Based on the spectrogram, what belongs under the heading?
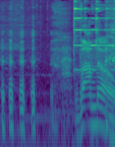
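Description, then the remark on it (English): A bell is rung several times in quick succession, followed by a louder, sustained ringing tone that carries on to the end, fairly loud. “Here he goes again with that blooming bell.”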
